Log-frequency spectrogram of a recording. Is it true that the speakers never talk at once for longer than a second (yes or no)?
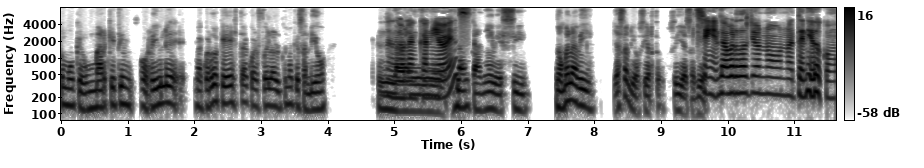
no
